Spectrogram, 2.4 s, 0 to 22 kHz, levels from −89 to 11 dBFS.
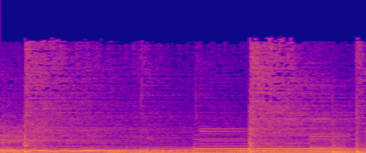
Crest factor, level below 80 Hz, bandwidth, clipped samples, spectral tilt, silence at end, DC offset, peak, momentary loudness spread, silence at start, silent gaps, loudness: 14 dB; -32 dBFS; 17 kHz; under 0.1%; -5.5 dB/octave; 0 s; under 0.1%; -6 dBFS; 4 LU; 0 s; none; -20 LUFS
